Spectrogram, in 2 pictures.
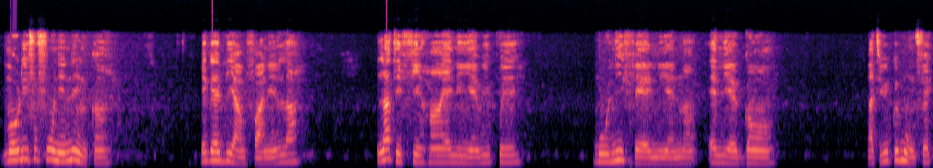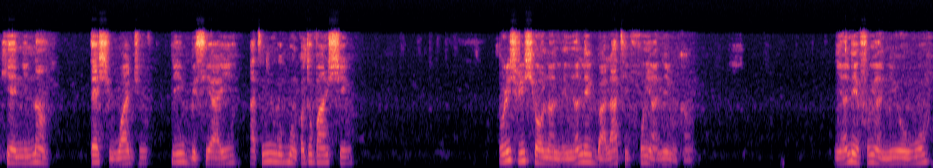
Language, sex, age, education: Yoruba, male, 30-45, tertiary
